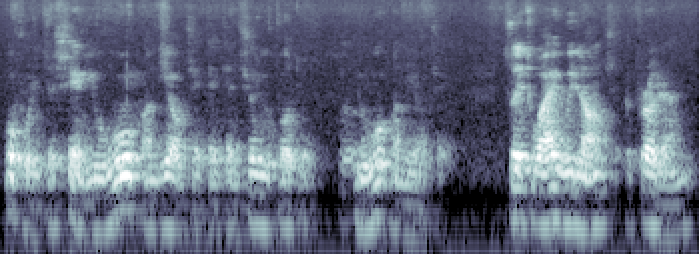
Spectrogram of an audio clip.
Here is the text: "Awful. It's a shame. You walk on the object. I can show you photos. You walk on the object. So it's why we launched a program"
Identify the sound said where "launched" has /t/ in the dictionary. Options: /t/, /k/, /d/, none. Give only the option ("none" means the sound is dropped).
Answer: none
